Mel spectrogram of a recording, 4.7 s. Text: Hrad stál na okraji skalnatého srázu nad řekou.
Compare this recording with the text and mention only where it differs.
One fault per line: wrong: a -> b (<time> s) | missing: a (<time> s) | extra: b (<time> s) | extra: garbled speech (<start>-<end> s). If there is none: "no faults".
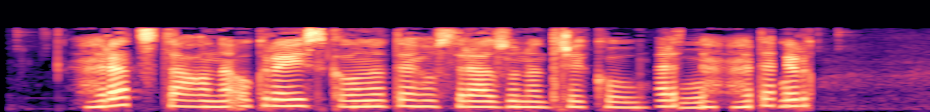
extra: garbled speech (3.3-4.1 s)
